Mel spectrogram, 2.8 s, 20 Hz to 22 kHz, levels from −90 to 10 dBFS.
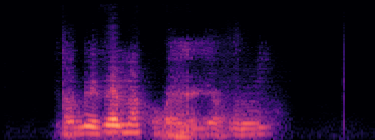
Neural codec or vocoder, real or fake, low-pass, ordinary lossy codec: codec, 44.1 kHz, 0.9 kbps, DAC; fake; 19.8 kHz; Opus, 64 kbps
